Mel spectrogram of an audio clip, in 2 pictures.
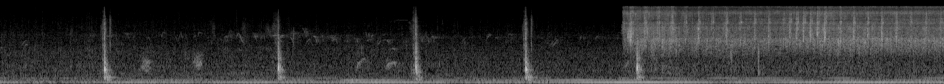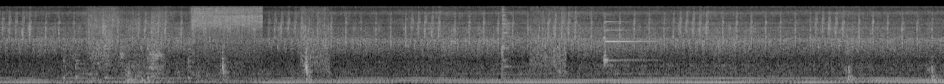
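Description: A knife chops vegetables on a wooden board with sharp knocks.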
